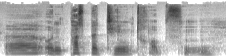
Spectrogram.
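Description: A woman's voice: low voice, takes it slowly, creaky, mellow, husky. A woman in the role of a hotel chambermaid, narrating and chatting casually on location. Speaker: hotel chambermaid guiding a project. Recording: faint background noise.

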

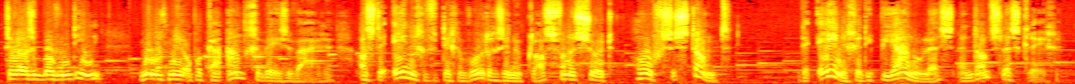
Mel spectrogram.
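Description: A man narrating a radio play in a measured storytelling manner. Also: mid-range voice, very animated, vocal fry, soft background music.

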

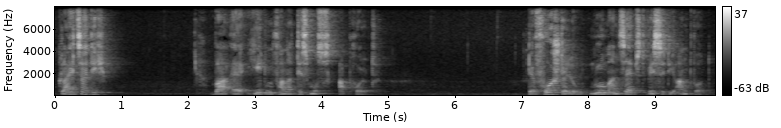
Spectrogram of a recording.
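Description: A man's voice: medium pitch, big pitch swings, slow, pauses often, reverberant. An actor playing a reflective man in a radio play, searching hesitantly and earnestly for words as he remembers a friend. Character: reflective man recalling an enigmatic late writer friend. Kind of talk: naturalistic German radio play acting, interview-like monologue.

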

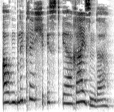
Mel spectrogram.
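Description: Radio play role: long-suffering genteel lady, higher-pitched, dramatic, plaintive delivery. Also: very animated, a little slow, a little mellow. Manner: plaintive, theatrical. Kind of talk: German radio play acting.

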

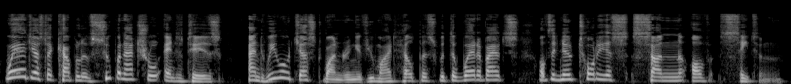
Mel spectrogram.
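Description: Man voicing a sly, sardonic demon, swooping pitch. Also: sing-song, brisk, hardly any pauses, fairly bright tone, no echo, studio quality, exaggerated voice. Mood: coldly mocking. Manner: sarcastic, exasperated.

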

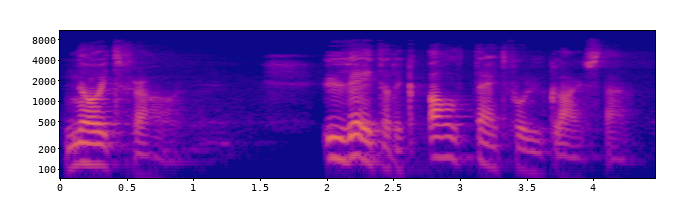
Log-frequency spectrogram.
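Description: An actor playing a loyal, courteous knight in a radio drama, guarded and earnest. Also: male voice, fairly low pitch, sing-song, takes it slowly. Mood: troubled, devoted. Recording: dull old radio drama recording.

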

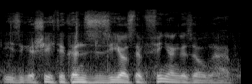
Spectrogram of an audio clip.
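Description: A man's voice: on the low side, fairly even intonation, darkish tone, slight background noise, lightly acted. An actor playing a haughty, guarded murderer who tells his own story in a vintage radio play. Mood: scornful. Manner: measured, haughty, hesitant.

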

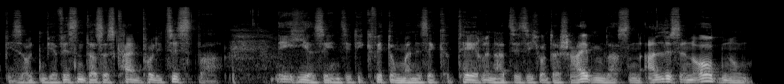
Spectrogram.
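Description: A precise defensive office man, deep husky voice, radio crime drama. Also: brisk.

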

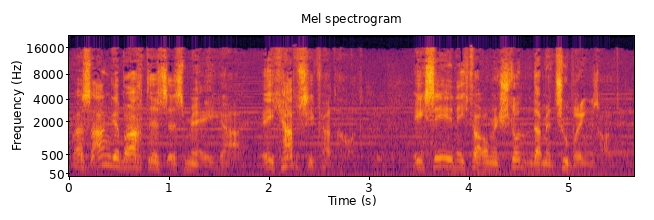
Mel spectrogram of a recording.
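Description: Blunt middle-aged brawler, swinging intonation. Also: male voice, a little high, sing-song, fairly quick, over music. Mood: defiant, stubborn. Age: 50s. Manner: blunt, plain-spoken, repeating himself. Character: gruff, blunt, self-confessed violent brawler in his fifties. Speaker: suspect being questioned. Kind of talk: radio drama acting.

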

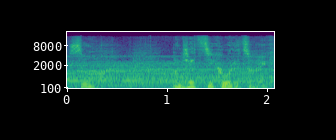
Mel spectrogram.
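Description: A man's voice: fairly low pitch, wildly swooping pitch, moderate pace, over loud music. An actor playing an irritable, impatient young man in a radio drama, blunt and slangy. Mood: tense, hurried.

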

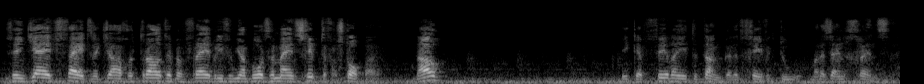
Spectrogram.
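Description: An actor playing a gruff, proud sea captain in a period seafaring drama, indignant and commanding. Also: male voice, medium pitch, brisk, slight background noise, lightly acted. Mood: indignant, scolding.

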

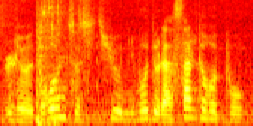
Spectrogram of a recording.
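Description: A woman voicing a calm, obedient spaceship computer in an audio drama, announcing in a factual, procedural manner. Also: lowish voice, brisk, background noise, lightly acted. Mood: calm, neutral.

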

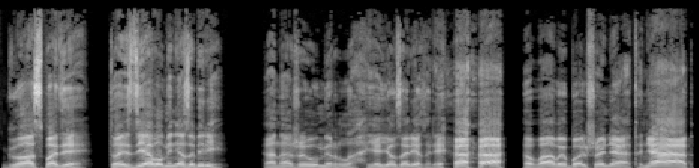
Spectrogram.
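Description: A man voicing an irritable, bedridden husband with a hoarse, rasping voice. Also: on the low side, unhurried, no echo, studio quality, natural voice. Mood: panicked.

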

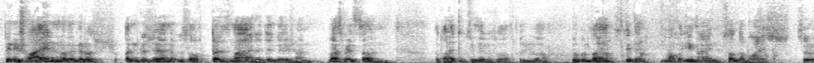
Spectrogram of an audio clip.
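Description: A man's voice: medium pitch, a little fast, gravelly, a little mellow. A man telling a casual anecdote in a boastful, colloquial way. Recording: distant field recording with music behind.

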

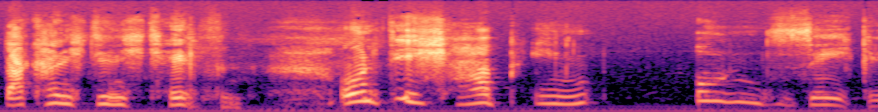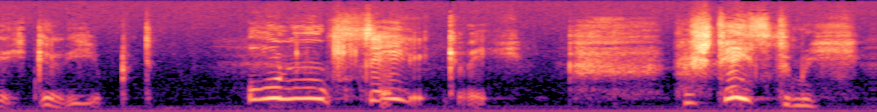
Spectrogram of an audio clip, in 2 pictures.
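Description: Passionate middle-aged wife, husky voice, solemn and emphatic, resolute, old radio play. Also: female voice, a little high, big pitch swings, takes it slowly, a little mellow, dry recording, full character voice. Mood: defiant. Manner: grave, fervent, solemnly emphatic. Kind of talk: 1960s German-language radio drama acting.

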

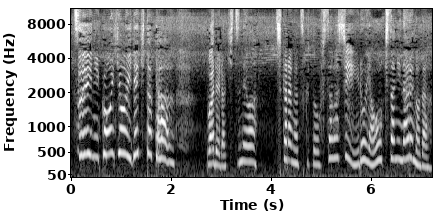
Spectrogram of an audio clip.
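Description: A woman's voice: extremely high pitch, sing-song, slight background noise, full character voice. A woman playing a lofty, knowing fox princess who speaks in an archaic manner in a Japanese radio drama. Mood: amused, proud. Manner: slow, archaic, superior speech.

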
